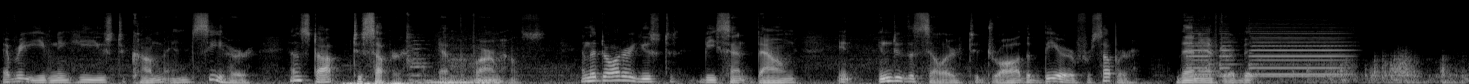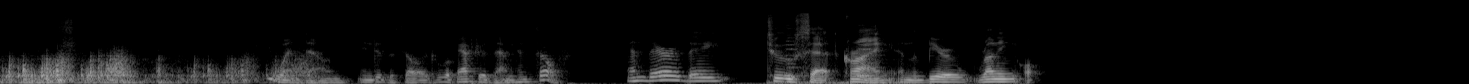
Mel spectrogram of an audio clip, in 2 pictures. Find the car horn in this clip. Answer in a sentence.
The car horn can be heard from 3.4 to 5.0 s, from 11.8 to 13.6 s and from 22.4 to 23.8 s.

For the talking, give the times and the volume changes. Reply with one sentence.
You can hear the talking from 0.0 to 12.6 s, at a steady volume; and from 17.4 to 25.0 s, getting louder.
